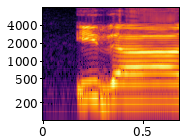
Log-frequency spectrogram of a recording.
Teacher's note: یہ ذال ہے، نرمی کے ساتھ ادا ہوگا، اوپر والے دانتوں کے ساتھ ٹچ ہوگی زبان کی نوک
